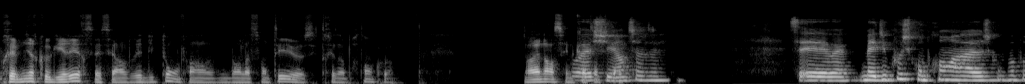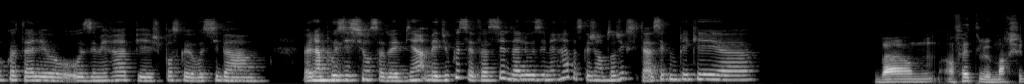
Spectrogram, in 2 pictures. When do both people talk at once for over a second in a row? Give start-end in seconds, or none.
none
